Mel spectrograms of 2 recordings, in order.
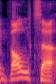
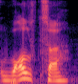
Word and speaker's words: Walter: stop start uh D why' you say vter and not Walter because uh he pronounces it that way as well whenever he talks that's how he says it's pronounced plus also uh in like Austria and Germany the W's are pronounced as V's but I have heard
